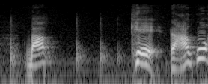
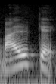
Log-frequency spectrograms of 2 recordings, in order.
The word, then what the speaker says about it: 맑게: 그렇기 때문에 이왕이면 뒤에 기억이 남는 경우에는 기억이 두 번 겹치는 것보다 앞에 리을을 남겨주고 맑게 이렇게 해주는 게 더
